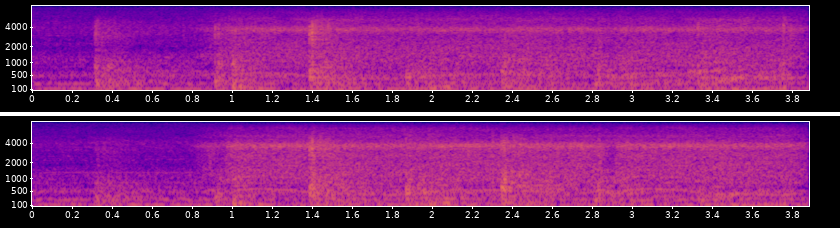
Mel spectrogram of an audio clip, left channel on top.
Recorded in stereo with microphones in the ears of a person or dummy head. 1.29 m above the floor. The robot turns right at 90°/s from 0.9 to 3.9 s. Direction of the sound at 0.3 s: 50° left (ahead or behind).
